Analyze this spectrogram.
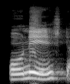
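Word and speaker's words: honest: अन युज करतो आणि ऑनेस्ट आणि अवर हे काही वेगळे शब्द आहे ज्यांचा स्वरांचा उच्चार जरी स्पेलिंग त्याची एचने सुरू होत असेल तरीही स्वराचा उच्चार होतो म्हणून आपण तिथे अन युज करतो तर आता आपण पाहूयात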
